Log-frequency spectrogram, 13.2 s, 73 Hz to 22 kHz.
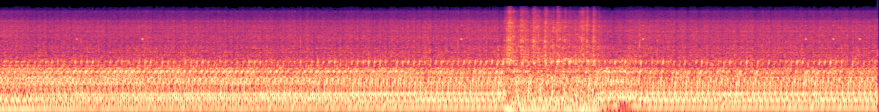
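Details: Toyota Crown 3UZ-FE VVT-i V8 on a plug-and-play harness test for a Lexus IS200 swap with a 6-speed automatic: smooth, even low rumble at idle and a quick clean rev; sounds healthy.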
